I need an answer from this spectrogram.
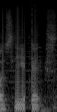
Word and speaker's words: CeX: We know that sex is an offensive word, but according to Wikipedia, that's how CX stores are pronounced as, but due to the offensive pronunciation,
